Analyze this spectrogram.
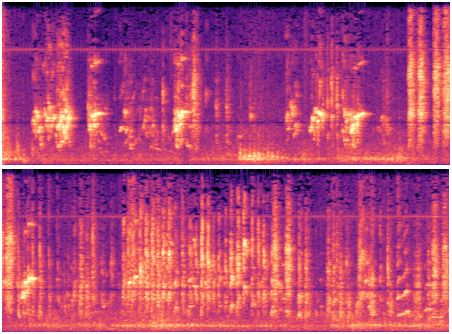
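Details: Pet budgerigars indoors keep up high, scratchy chattering and chirps, building into a dense continuous warble, with faint wing flutters and a person's voice in the background.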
